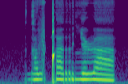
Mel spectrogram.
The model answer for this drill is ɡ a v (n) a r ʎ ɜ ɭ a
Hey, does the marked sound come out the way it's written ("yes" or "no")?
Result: no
